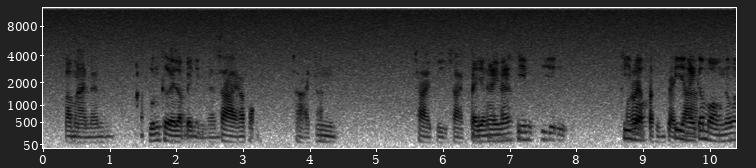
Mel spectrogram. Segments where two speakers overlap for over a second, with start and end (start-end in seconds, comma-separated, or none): none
